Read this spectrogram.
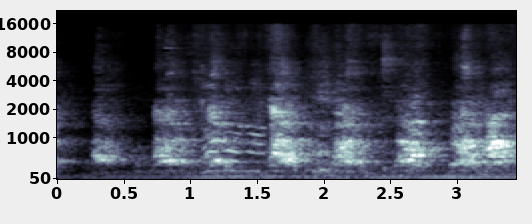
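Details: Rottweiler barking as Bruno, a Latvian young champion, meets his son Igor aged 7 months; a run of about seven barks, roughly two per second, rather uneven, with a low hum behind.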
